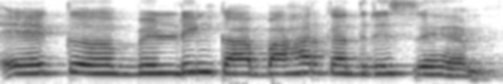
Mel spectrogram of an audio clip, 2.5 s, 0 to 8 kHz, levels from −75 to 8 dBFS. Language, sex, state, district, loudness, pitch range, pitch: Hindi, female, Jharkhand, Palamu, -12 LUFS, 260-290 Hz, 270 Hz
